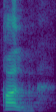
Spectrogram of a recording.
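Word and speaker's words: قلب: Par exemple, en langue arabe, le mot chien se prononce kelb et le mot cœur qalb.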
